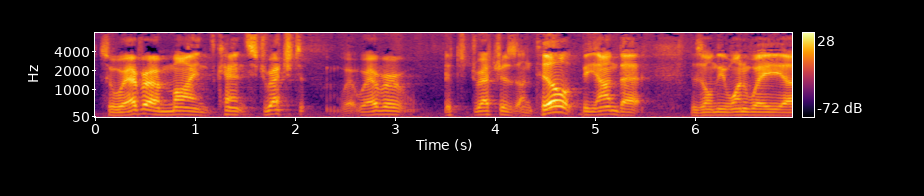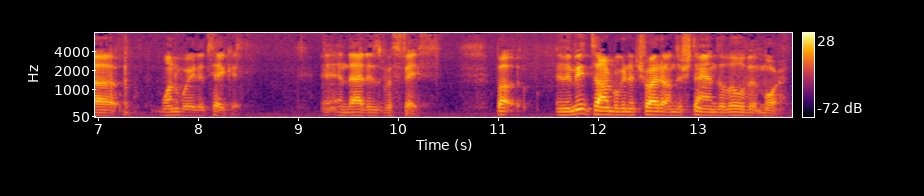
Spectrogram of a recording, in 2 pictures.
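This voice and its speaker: A man's voice: lowish voice, moderate pace. A man teaching a religious study class in an informal way, often repeating words and restarting his sentences as he explains. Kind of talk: informal religious lecture with questions.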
